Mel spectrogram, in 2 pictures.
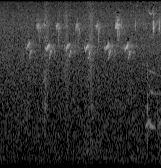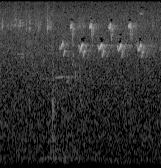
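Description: Faint song of a small bird: a quick, high two-note phrase repeated about two or three times a second, in two runs with a break around the middle.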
